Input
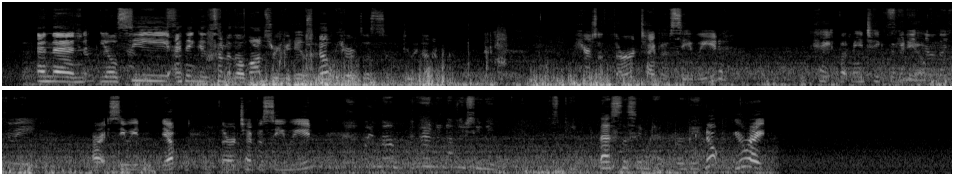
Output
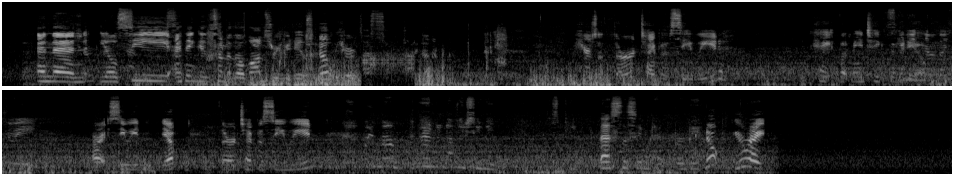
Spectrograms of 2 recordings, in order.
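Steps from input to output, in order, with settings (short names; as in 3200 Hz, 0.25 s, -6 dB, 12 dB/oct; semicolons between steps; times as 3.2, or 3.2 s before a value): LPF 8600 Hz 12 dB/oct; tilt +2.5 dB/oct; 3.59–4.13 ring modulator 1200 Hz; gain -3 dB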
